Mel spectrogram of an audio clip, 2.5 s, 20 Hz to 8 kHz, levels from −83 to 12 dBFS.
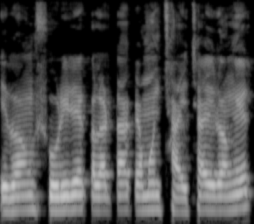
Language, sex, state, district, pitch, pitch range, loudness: Bengali, male, West Bengal, Dakshin Dinajpur, 145 Hz, 140-150 Hz, -17 LUFS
